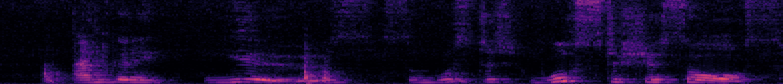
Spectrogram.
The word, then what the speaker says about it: Worcestershire: For all my American friends, it's Worcestershire. Very easy, Worcestershire sauce. But please don't stop saying it the way you say it, because I love how you say it, Worcestershire.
